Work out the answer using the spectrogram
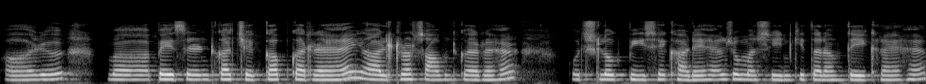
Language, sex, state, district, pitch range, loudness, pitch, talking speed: Hindi, female, Bihar, Patna, 215-230 Hz, -17 LUFS, 225 Hz, 175 wpm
